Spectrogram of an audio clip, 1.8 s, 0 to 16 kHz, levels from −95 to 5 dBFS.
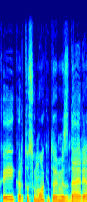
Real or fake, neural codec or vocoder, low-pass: real; none; 14.4 kHz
